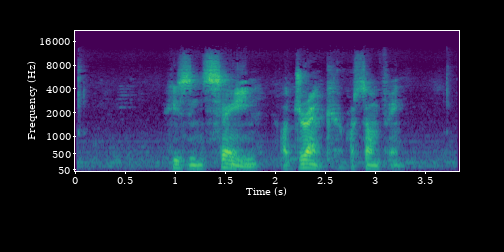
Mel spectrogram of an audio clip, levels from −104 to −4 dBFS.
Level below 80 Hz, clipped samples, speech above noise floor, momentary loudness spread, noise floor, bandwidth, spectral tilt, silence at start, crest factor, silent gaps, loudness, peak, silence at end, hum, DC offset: -70 dBFS; under 0.1%; 29 dB; 19 LU; -62 dBFS; 13 kHz; -2.5 dB/octave; 0.05 s; 22 dB; none; -31 LUFS; -12 dBFS; 0.55 s; none; under 0.1%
